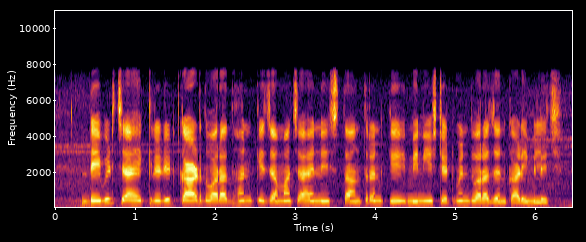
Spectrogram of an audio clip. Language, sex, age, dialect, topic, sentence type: Magahi, male, 18-24, Western, banking, statement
